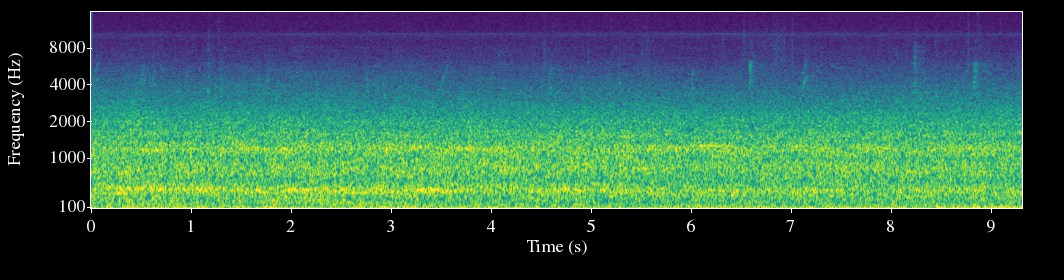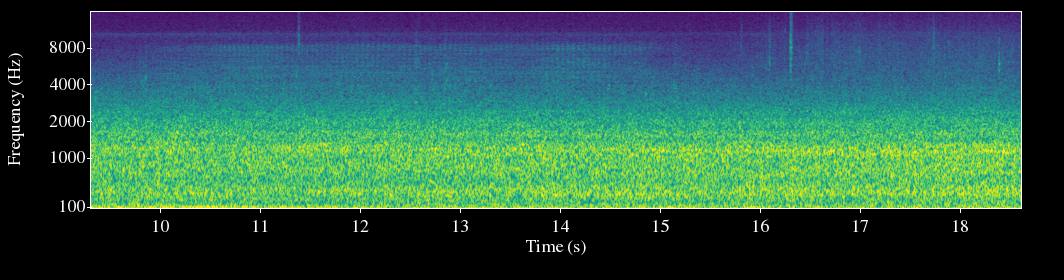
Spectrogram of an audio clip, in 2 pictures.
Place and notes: Neils Thompson Dr, Austin, TX, USA - Marsh by Mopac and 183
Olympus LS-P4 and LOM Usis, mounted in a tree. You can hear cicadas, grackles, water frogs, leaves in the wind, and marshlands, drowned out by the din of the nearby freeway intersection.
